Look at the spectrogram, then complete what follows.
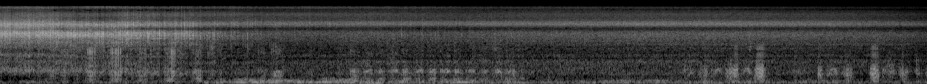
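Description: Crushed gravel pouring out of a tipped steel wheelbarrow into a trench. It starts as a loud rushing hiss, eases after about two seconds into a softer steady pour with scattered clicks of stones, and trails off near the end.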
